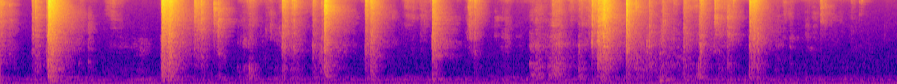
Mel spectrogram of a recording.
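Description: Thin plastic wrapping crackling and tearing in quick, irregular snaps as its strip is peeled off a plastic toy mystery egg. The snaps stop a little before the end.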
